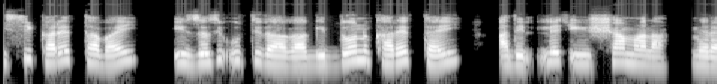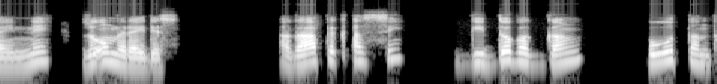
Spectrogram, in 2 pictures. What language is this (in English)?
Wolaytta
